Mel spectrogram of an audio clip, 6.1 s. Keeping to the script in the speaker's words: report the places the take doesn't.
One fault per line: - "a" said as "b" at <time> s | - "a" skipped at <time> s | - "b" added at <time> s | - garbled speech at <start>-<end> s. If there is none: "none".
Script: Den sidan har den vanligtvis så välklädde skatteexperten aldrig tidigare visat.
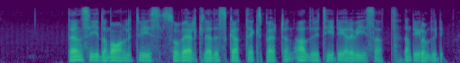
- "har den" skipped at 1.5 s
- garbled speech at 5.4-5.9 s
